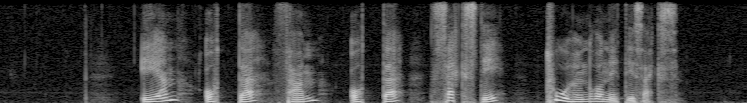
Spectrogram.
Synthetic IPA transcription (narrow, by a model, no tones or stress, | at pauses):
ʔeːn | ʔɔt̪əfæm | ʔɔt̪ə | sɛkst̪ɪ | t̪ʰuːhʉnd̪ʁəoːnɪt̪ɪsɛ̰ks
